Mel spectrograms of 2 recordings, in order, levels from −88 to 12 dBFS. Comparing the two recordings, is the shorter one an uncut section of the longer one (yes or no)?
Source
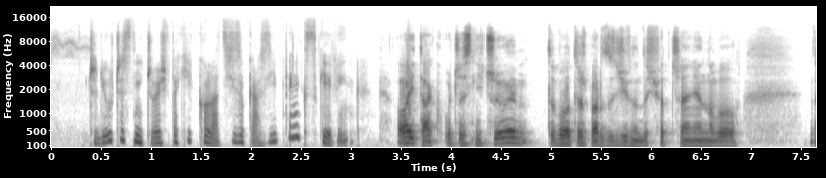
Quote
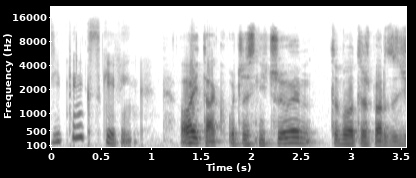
yes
